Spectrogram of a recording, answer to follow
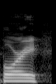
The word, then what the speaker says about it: Gborie: just I've been bori its GBO rie the G is silent go find Bowie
